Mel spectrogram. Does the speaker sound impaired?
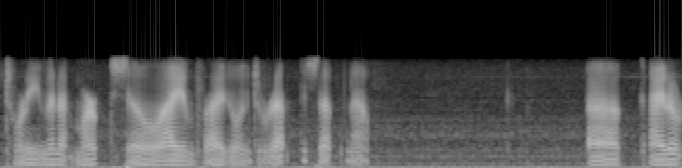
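Yes: Duchenne muscular dystrophy; progressive muscle wasting, diminished lung function, sleep apnea, emergency tracheotomy after mucus plug, little arm use; voice audibly worsening late in recording, uses Dragon naturally speaking voice recognition.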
